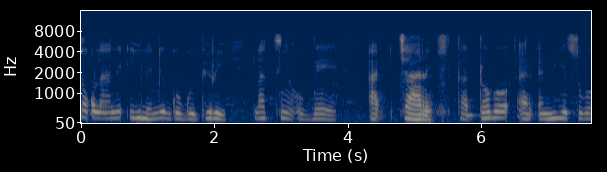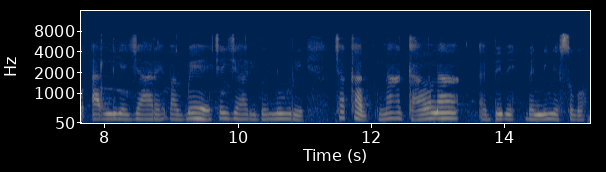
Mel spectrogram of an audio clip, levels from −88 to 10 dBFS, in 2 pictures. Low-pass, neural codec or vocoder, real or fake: 7.2 kHz; none; real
